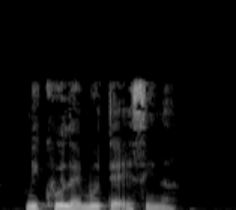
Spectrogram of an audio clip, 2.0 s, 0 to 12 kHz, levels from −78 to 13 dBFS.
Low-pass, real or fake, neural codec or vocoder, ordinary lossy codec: 7.2 kHz; real; none; AAC, 64 kbps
